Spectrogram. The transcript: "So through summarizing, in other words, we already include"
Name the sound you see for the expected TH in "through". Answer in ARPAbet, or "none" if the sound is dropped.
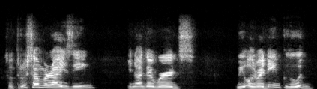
T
